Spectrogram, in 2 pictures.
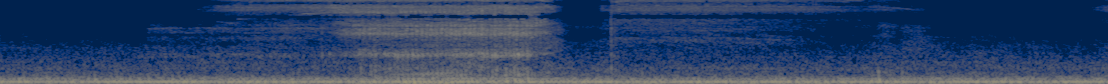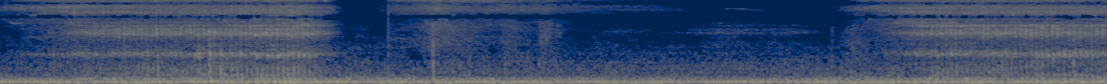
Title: My mom and my grandma sleeping and snoring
